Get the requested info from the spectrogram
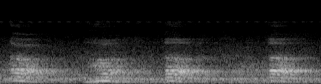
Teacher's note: Kemudian di pangkal halqum iaitu 2 huruf iaitu ha dan juga a.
